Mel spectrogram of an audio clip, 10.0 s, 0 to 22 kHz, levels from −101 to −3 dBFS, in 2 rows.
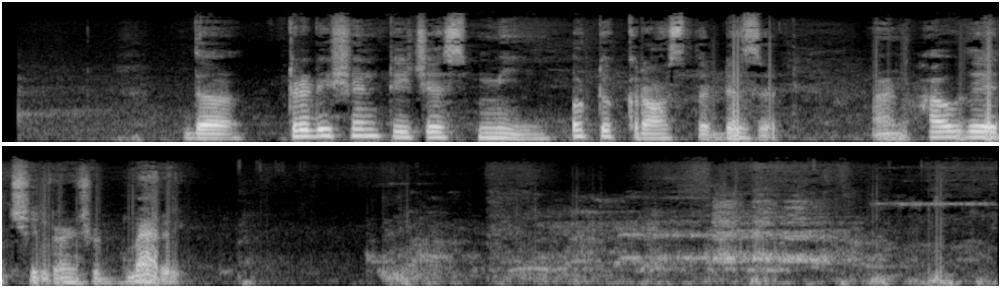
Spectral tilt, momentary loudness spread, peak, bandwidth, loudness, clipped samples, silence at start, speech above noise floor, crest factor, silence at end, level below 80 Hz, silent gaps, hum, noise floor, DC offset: -5.5 dB/octave; 23 LU; -6 dBFS; 15.5 kHz; -25 LUFS; under 0.1%; 0.9 s; 43 dB; 20 dB; 0.05 s; -60 dBFS; none; none; -68 dBFS; under 0.1%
